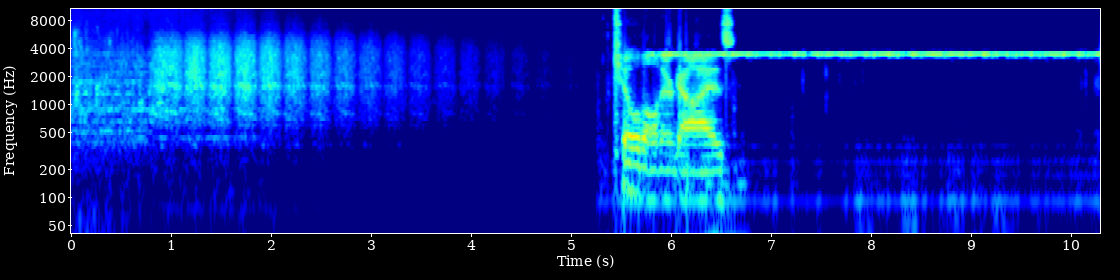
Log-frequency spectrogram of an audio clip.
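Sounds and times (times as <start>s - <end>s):
fire alarm shrill high-pitched electronic tone: 5.4s - 10.2s
speech: 5.5s - 6.8s.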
